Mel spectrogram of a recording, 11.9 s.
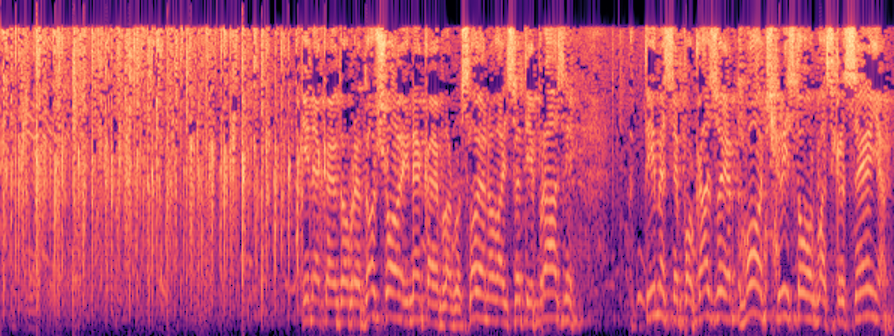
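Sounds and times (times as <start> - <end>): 
crowd applauding a prince at a religious feast gathering in Crnica: 0.0 - 4.8
speech: 4.0 - 7.8, 8.4 - 11.9
laughter: 8.2 - 10.8.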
